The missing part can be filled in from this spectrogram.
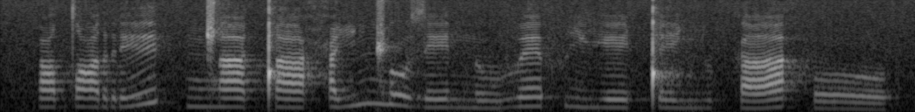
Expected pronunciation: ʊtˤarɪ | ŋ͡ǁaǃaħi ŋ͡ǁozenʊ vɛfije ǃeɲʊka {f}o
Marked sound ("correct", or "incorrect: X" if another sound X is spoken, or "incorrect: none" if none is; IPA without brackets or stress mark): incorrect: h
